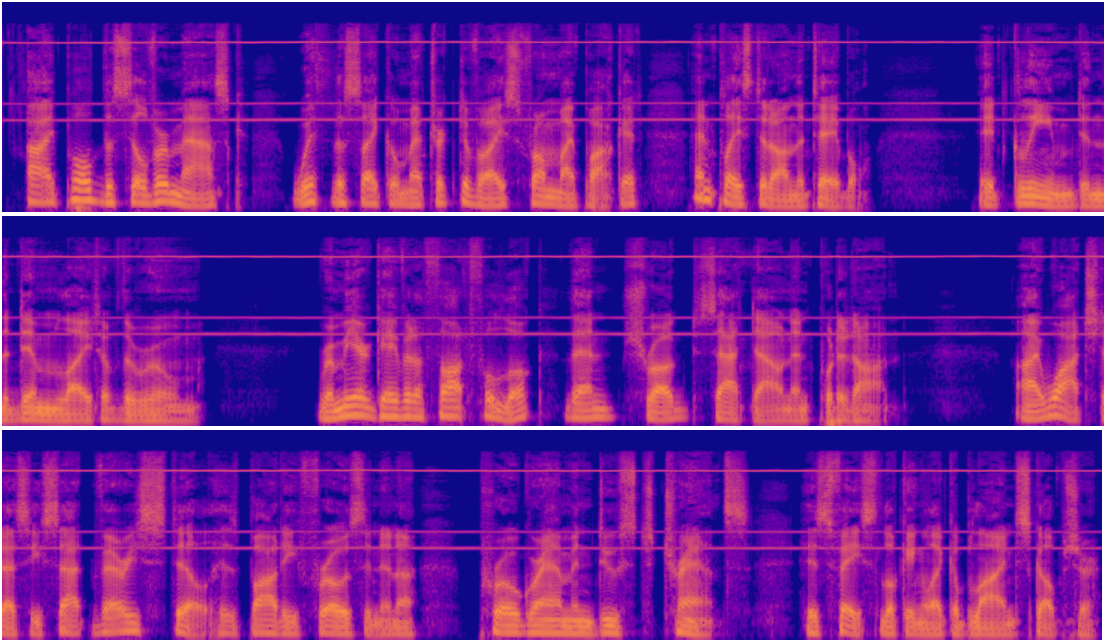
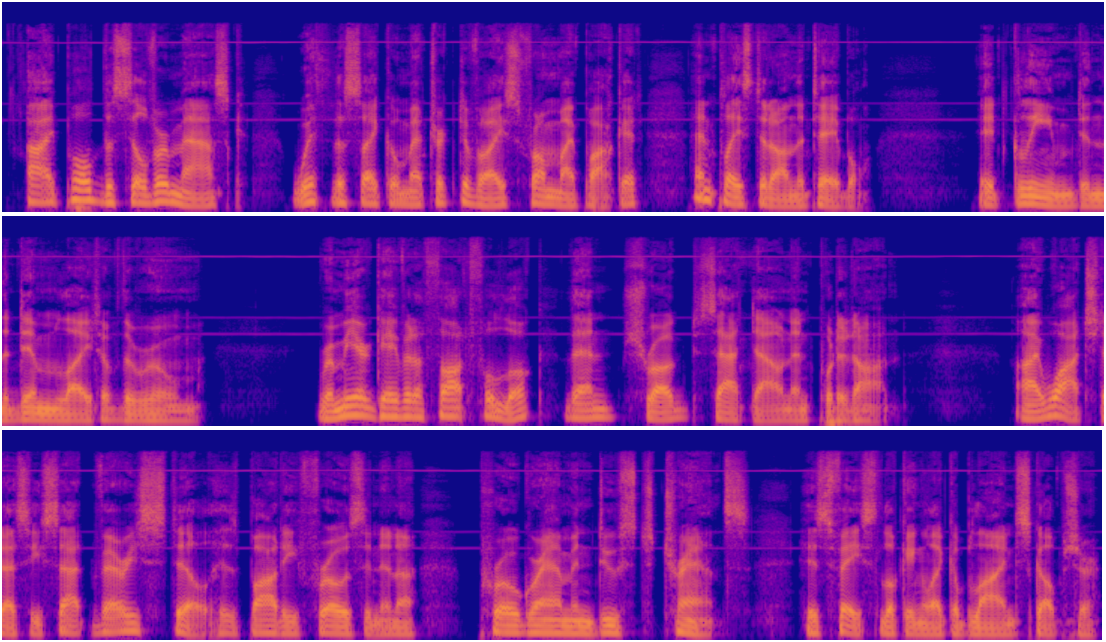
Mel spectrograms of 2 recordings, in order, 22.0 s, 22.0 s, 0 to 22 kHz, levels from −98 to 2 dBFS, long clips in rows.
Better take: second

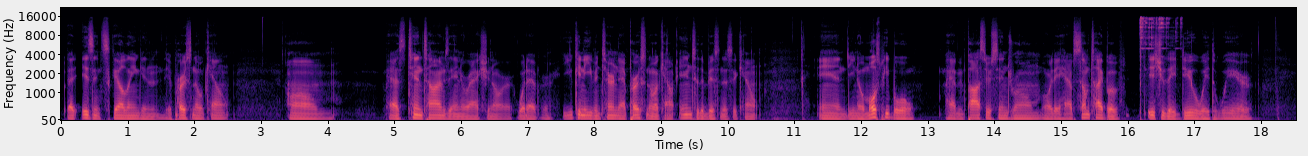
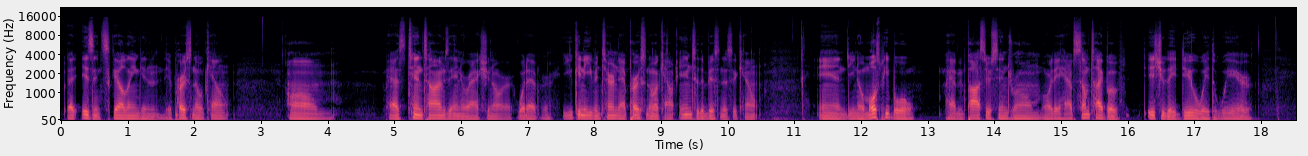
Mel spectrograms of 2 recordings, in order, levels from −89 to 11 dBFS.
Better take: second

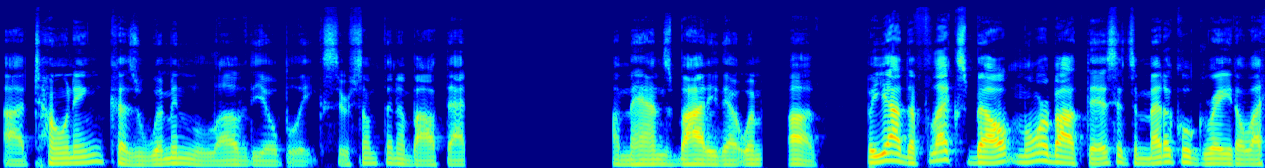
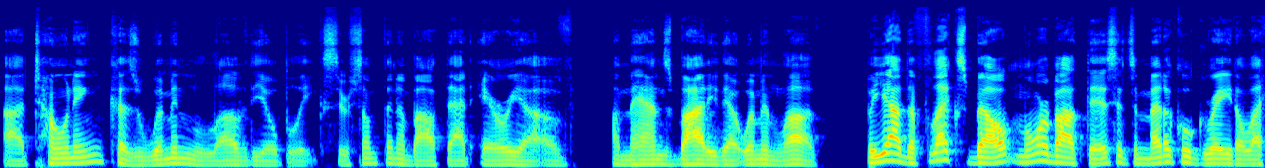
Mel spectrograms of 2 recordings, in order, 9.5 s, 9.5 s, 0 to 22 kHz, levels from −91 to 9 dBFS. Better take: second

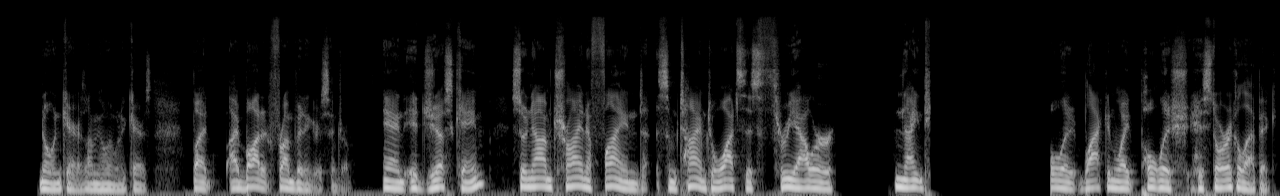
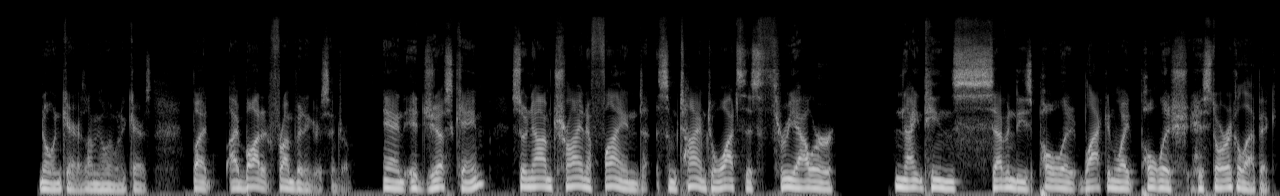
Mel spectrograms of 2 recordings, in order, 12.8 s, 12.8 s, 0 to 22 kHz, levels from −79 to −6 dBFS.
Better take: second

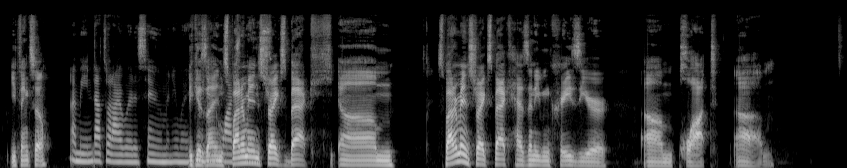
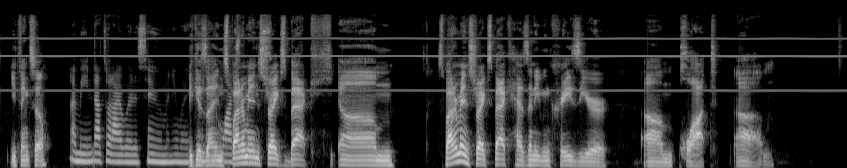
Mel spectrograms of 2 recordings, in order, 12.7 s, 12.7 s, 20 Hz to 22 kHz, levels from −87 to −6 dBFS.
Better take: first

